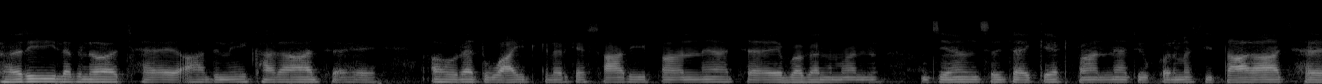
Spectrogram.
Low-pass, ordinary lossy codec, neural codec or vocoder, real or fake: 7.2 kHz; Opus, 16 kbps; codec, 16 kHz, 2 kbps, X-Codec, WavLM features, trained on Multilingual LibriSpeech; fake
